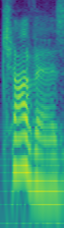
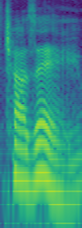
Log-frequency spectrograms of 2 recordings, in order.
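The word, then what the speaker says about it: Chasez: both good people uh if you cared about jc you wouldn't call them chavez it's chazy with well no hey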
